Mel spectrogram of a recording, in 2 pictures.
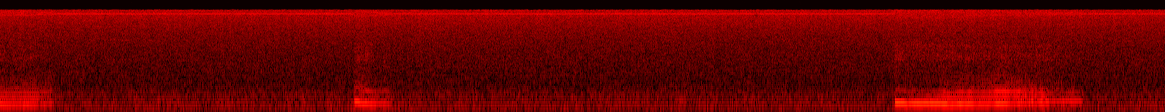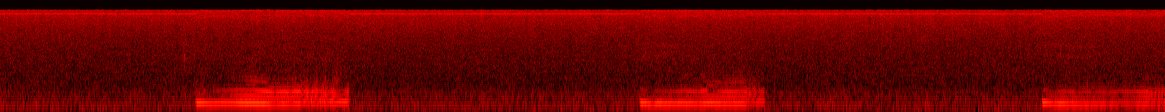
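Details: A domestic cat snoring in its sleep indoors. Buzzy, harmonic-rich snores about a second long repeat every three to four seconds over a steady low electrical hum.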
